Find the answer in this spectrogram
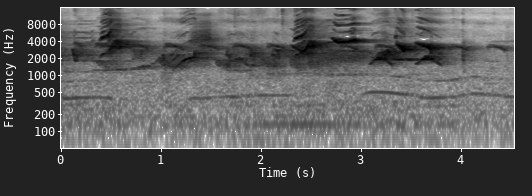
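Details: Chinese hwamei in competitive counter-singing sings a rich, loud run of varied whistled phrases, sweeping up and down with fast trills; a second bird may be singing alongside.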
